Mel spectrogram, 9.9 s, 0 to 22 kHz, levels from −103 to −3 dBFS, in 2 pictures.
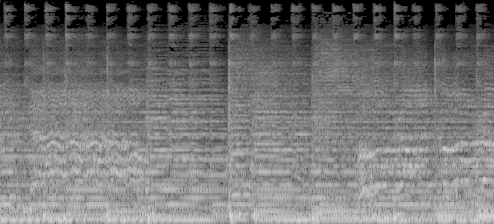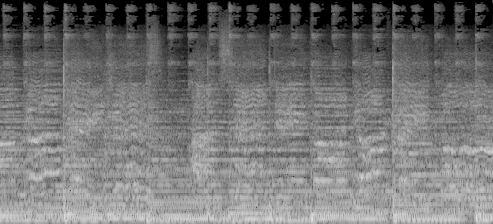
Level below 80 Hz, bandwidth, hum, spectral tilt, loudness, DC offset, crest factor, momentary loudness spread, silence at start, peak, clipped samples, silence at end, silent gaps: -32 dBFS; over 20 kHz; none; -5.5 dB/octave; -23 LUFS; under 0.1%; 16 dB; 2 LU; 0 s; -6 dBFS; under 0.1%; 0 s; none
